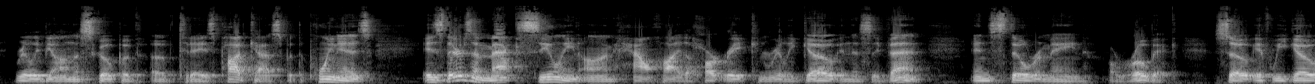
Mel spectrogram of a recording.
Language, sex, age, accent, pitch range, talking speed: English, male, 30-49, American, 75-90 Hz, 170 wpm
